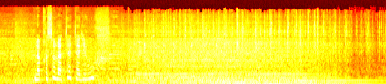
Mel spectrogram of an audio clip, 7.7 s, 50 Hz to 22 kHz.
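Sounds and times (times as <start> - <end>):
speech: 0.7 - 2.2
heavy industrial machinery running loudly: 2.3 - 7.7.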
